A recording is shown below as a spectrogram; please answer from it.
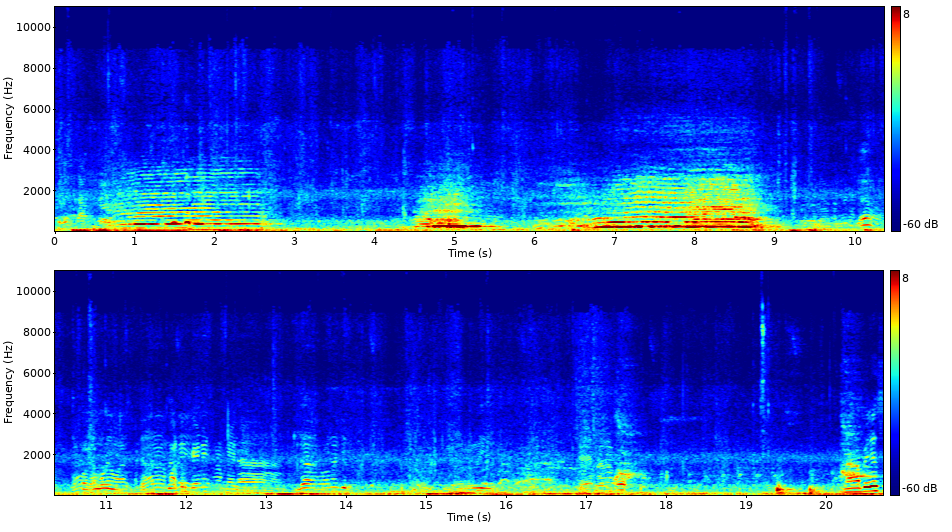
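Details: Huge show bull in Indonesia, prepared for a Jakarta contest, lowing repeatedly: a long tonal moo at the start, a short grunt-like one near five seconds and a loud, extended bellow soon after, with people talking throughout.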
